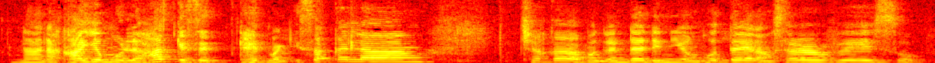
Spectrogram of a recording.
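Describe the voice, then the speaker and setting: A man's voice: high voice, fairly even intonation, moderate pace, fairly bright tone. A man from the Philippines who works in a hotel, chatting casually to his phone camera and acting out what guests said. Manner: chatty, mixes English into Tagalog, acts out quotes. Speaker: hotel worker vlogger. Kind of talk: casual vlog chat. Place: hotel, indoors.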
